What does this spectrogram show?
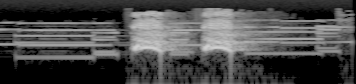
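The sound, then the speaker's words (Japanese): A dog barks twice in quick succession, loud, over a steady electronic tune with sustained synth notes playing underneath. “今さっき森の中でこのワンちゃんを見つけたんだけど、モンスターに囲まれてたわよ。”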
